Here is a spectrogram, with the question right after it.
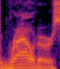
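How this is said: The word is said in an American accent.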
